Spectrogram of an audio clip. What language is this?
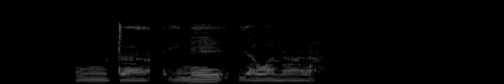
Venda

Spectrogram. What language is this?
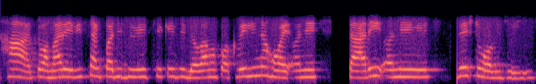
Gujarati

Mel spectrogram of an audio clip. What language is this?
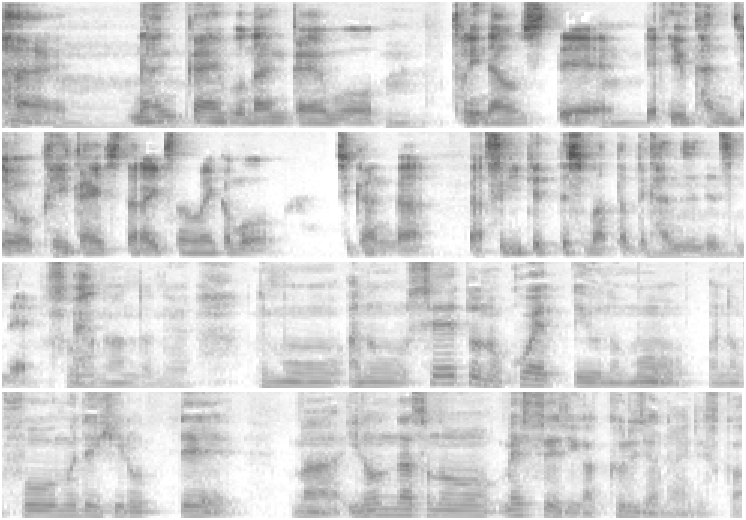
Japanese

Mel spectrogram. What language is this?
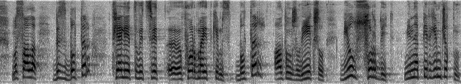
Kazakh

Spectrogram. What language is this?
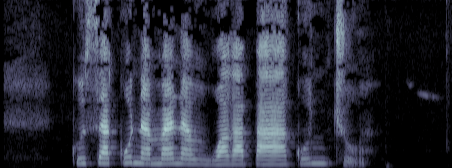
Yauyos Quechua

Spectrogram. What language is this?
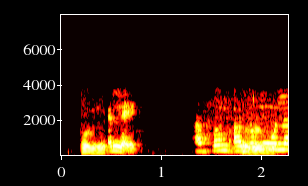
Malayalam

